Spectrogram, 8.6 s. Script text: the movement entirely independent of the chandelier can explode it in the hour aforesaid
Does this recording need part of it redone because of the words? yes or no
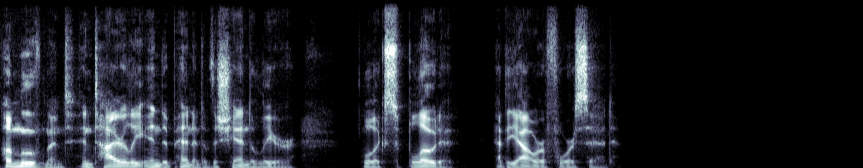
yes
